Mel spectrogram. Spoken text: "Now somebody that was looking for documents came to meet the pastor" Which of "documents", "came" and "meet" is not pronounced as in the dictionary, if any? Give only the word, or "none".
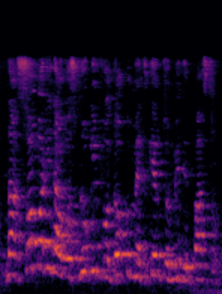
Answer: documents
